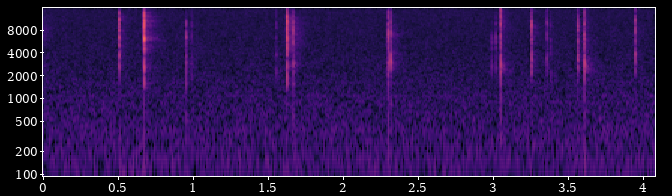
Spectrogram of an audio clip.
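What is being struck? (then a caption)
Plastic hairbrush pins. A thumbnail flicks and plucks the black plastic pins of a blue hairbrush held upright. Short, dry, bright clicks sound at an uneven pace, each dying away instantly over a faint steady hiss.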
